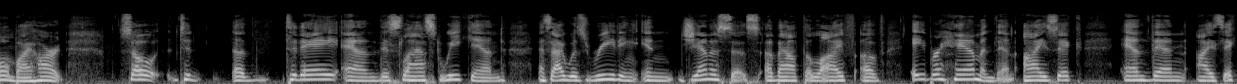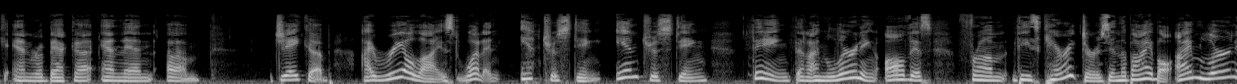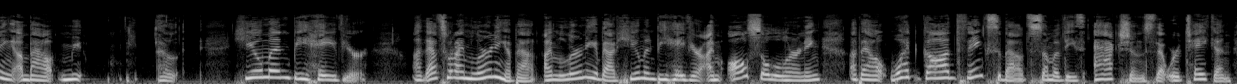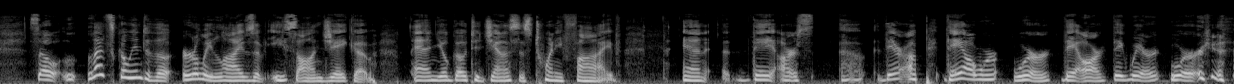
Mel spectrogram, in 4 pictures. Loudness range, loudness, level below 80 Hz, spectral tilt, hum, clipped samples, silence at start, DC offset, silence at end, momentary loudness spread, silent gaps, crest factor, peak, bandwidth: 3 LU; -19 LUFS; -42 dBFS; -5.5 dB/octave; none; under 0.1%; 0 s; 0.4%; 0.05 s; 8 LU; none; 12 dB; -8 dBFS; 11.5 kHz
